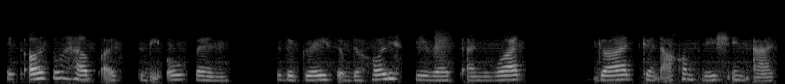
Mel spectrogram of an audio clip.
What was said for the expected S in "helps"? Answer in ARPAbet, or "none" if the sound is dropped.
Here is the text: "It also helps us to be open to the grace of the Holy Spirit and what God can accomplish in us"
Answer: none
